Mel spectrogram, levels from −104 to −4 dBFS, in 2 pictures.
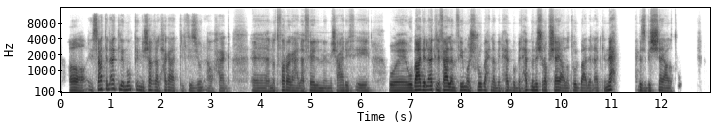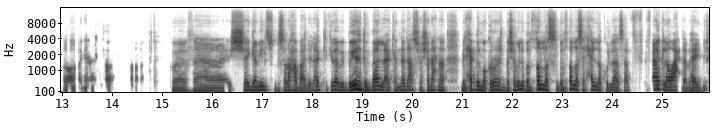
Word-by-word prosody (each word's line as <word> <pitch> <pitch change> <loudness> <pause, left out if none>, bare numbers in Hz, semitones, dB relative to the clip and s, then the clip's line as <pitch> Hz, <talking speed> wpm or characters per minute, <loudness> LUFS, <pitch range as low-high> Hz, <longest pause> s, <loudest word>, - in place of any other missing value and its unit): آه، 125 0 0
ساعة 170 +6 +2
الأكل 180 -3 0
ممكن 160 -1 -3
نشغِّل 130 -2 -2
حاجة 135 +3 -3
على 120 -2 -4
التليفزيون 120 +1 -8
أو 110 -6 -11
حاجة، 110 +1 -8 0.4
آآ، 110 -2 -5
نتفرَّج 120 +3 -2
على 110 -2 -4
فيلم، 115 +1 -2
مش 110 +1 -4
عارف 115 +2 -6
إيه. 120 -2 -5 0.4
و 120 0 +1
وبعد 150 +5 +7
الأكل 160 -1 +3
فعلًا، 140 -3 +5
في 140 +4 -2
مشروب 140 +1 -1
إحنا 130 -2 -4
بنحبه، 120 +2 -6
بنحب 130 +5 -3
نشرب 140 -1 +1
شاي 135 0 +3
على 115 -2 -3
طُول 130 +3 -4
بعد 120 -1 -3
الأكل، 120 +2 -7
نحبِس 130 -5 -1
بالشاي 125 +2 +4
على 110 -2 -5
طُول. 105 - -20 0.6
آه، 120 -3 -5 0.2
يعني 115 0 -9 0.3
آه، - - -5 1.2
آه، 120 -1 -5
ف - - -16
فالشاي 120 +4 0
جميل، 145 +1 +1
ص 145 -1 -7
بصراحة، 130 +3 -1
بعد 120 -2 -3
الأكل 140 +4 -5
كده، 155 +1 +2
ب - - -3
بيهضِّم 145 +1 +7
بقى 155 +4 +5
اللي 140 -4 +3
أكلناه 130 +3 -4
ده، 155 +1 -1
عش 140 -2 -3
عشان 135 +3 -2
إحنا 140 -5 -2 0.3
بنحب 155 +7 +2
المكرونة 145 +1 +2
البشاميل، 140 +5 +1
بنخلِّص 150 0 +3
بنخلِّص 155 +5 +1
الحلّة 145 -1 -1
كُلّها 125 +2 -4
ساعات، 130 +2 -9
ف - - -17 0.2
في - - -23
أكلة 180 -6 +5
واحدة، 135 -4 +1
باين. 120 -1 -1
130 Hz, 160 wpm, -25 LUFS, 120-145 Hz, 1.2 s, وبعد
